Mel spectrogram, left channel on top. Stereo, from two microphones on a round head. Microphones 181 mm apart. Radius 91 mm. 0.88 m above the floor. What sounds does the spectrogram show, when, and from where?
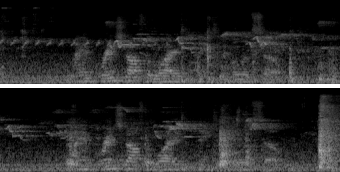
0.7 s a man speaking: 25° right (ahead or behind), 1.0 m; by 2.9 s 35° left (ahead or behind), 1.1 m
